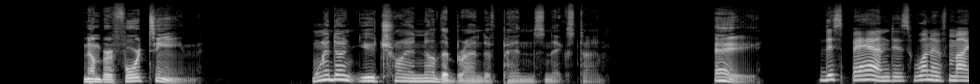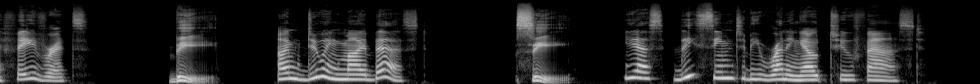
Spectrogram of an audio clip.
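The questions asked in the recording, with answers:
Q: Why don't you try another brand of pens next time?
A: C: Yes, these seem to be running out too fast.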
